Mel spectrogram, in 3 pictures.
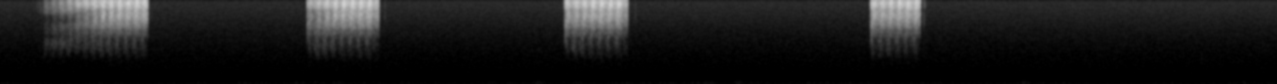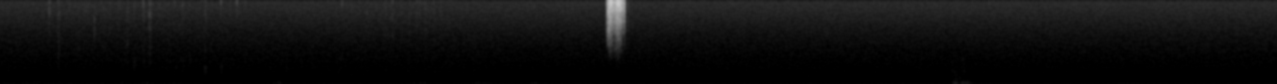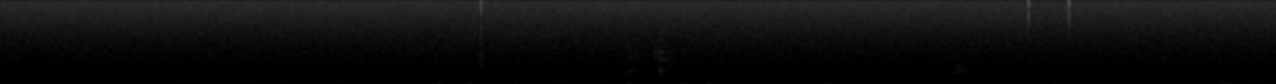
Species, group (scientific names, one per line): Chorthippus bornhalmi
Orthoptera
